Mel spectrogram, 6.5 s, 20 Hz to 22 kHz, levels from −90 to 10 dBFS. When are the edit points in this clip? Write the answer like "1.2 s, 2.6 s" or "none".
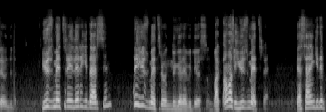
2.7 s, 4.7 s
